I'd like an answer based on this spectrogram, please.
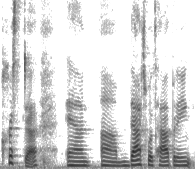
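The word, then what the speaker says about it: cristae: what that thing does that's called the that's pronounced krista and um that's what's happening inside of there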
